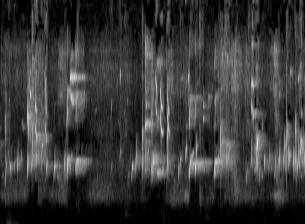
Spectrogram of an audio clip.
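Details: Singing lesson for goldfinches: the bird delivers choppy phrases of sharp chirps and slurred high twitters, with a short silence about two seconds in before the lively song resumes.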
